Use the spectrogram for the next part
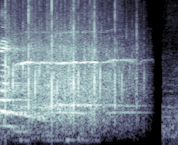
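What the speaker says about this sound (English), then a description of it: "Let's give him a big round of applause." A crowd at a fitness show taping claps for a celebrity photographer, brisk, bright applause with sharp individual claps that fades out toward the end, followed by a brief quieter stretch.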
